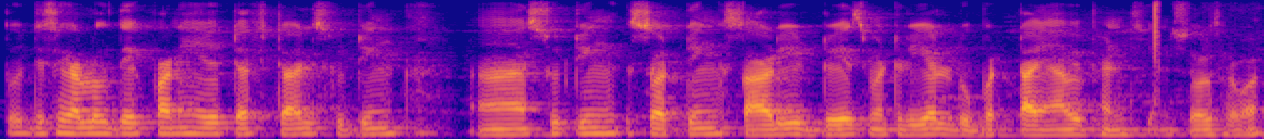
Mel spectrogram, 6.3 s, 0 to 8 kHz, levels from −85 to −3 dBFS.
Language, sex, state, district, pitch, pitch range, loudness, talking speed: Hindi, male, Bihar, Begusarai, 115 Hz, 110-125 Hz, -25 LUFS, 230 wpm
